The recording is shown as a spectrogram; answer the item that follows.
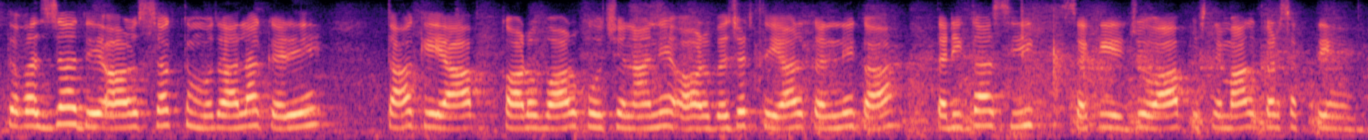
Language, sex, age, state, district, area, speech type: Urdu, female, 18-30, Bihar, Supaul, rural, read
